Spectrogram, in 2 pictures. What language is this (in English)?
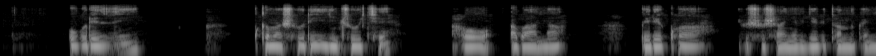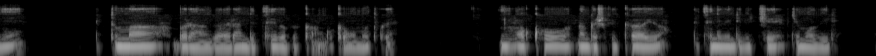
Kinyarwanda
